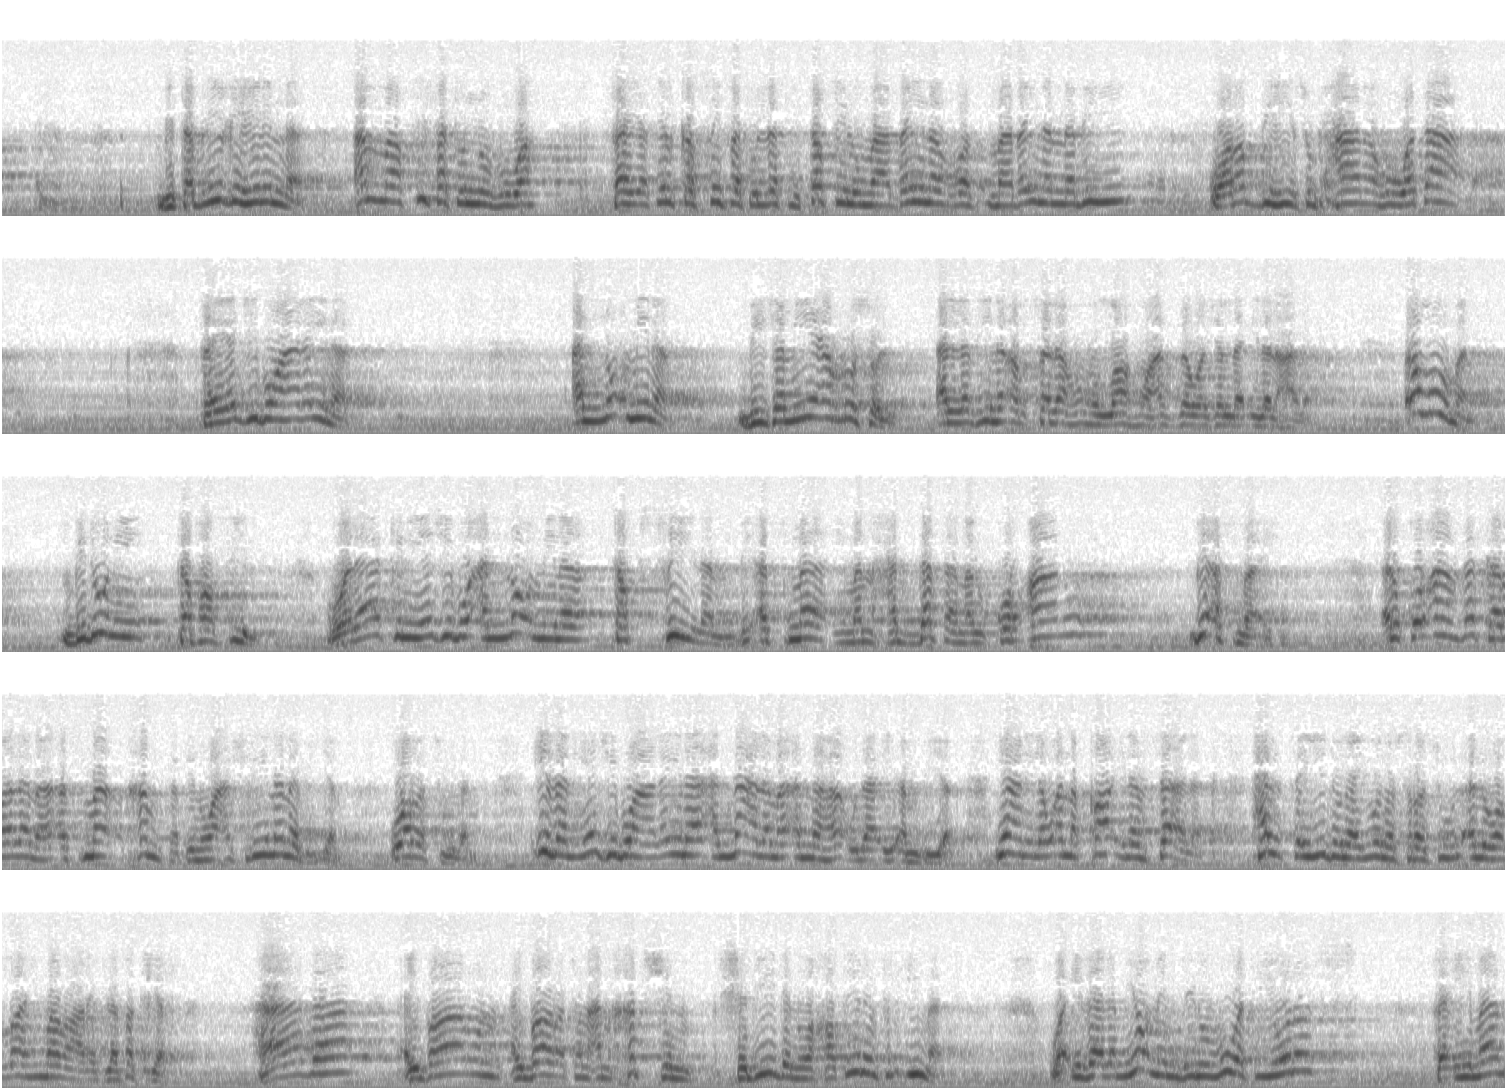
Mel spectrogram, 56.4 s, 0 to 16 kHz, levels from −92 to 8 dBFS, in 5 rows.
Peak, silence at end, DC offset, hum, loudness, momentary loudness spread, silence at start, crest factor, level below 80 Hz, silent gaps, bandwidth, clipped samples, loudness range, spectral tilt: -14 dBFS; 0 s; 0.3%; none; -29 LUFS; 17 LU; 0 s; 16 dB; -54 dBFS; none; 8.2 kHz; under 0.1%; 3 LU; -8.5 dB/octave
